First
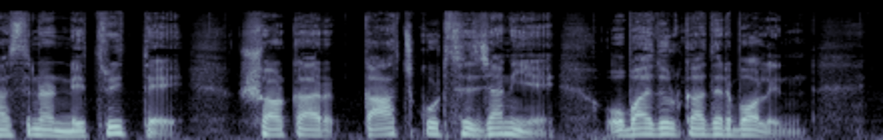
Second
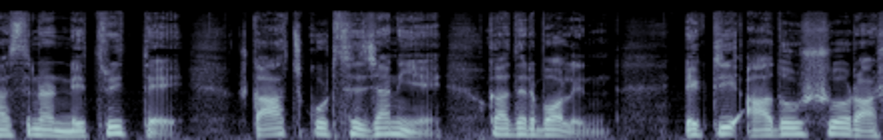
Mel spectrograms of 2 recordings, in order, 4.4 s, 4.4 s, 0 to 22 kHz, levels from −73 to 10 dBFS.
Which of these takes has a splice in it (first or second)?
second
